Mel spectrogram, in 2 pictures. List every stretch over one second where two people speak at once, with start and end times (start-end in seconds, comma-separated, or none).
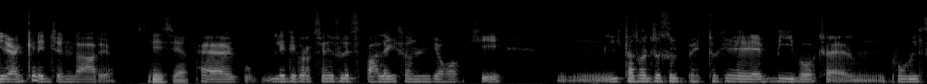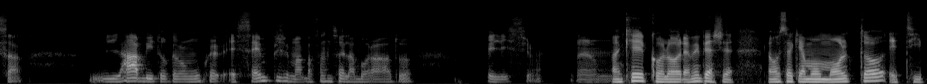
none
